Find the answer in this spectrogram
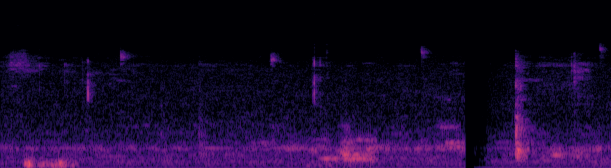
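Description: Near silence: faint room tone with a few soft clicks and low knocks, the loudest ones about a quarter-second in and about five seconds in.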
